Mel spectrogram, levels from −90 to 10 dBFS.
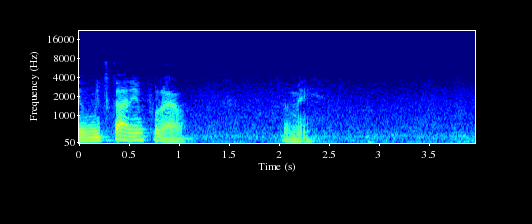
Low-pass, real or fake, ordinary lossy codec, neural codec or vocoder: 7.2 kHz; real; none; none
